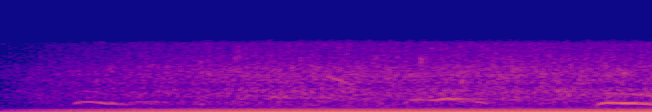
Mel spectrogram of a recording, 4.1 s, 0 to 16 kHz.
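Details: Male Eurasian eagle-owl calling to his mate from the nest branch at dawn, 17 March 2023, 05:32, northern coast of Estonia. There are three faint, low, slightly arched hoots about 1.5 seconds apart over steady low hum and background noise.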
